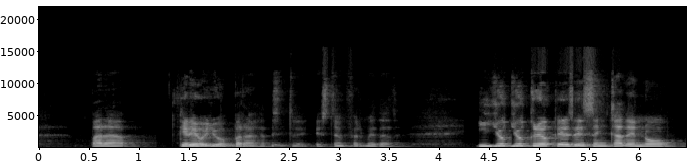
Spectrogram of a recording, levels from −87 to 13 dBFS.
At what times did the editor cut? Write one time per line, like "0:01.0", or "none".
0:01.2
0:02.3
0:04.7
0:05.3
